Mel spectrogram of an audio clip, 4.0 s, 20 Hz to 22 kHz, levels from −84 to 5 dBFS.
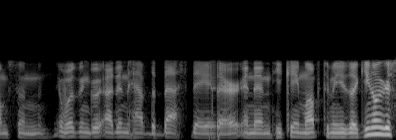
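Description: From 1.91 s, just after "didn't have the best", automatic gain rising lifts the level by about 10 dB through to 3.95 s. Unlike a compressor pumping, the speech and the background noise swell together, slowly and steadily, rather than dipping on loud syllables.

Between 2.1 and 2.2 s, packet loss with pitch repetition removes 80 ms of audio, scattered across 100 ms, with the longest run 50 ms, which fits roughly 10 ms packets. Each gap is bridged by a repeated pitch period, heard as a brief buzzy hold that fades, not the clean silent clicks of plain dropouts. The narrow 250 Hz to 3.6 kHz telephone band of the G.711 coding is audible throughout.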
